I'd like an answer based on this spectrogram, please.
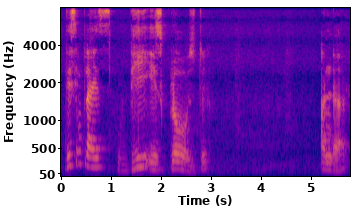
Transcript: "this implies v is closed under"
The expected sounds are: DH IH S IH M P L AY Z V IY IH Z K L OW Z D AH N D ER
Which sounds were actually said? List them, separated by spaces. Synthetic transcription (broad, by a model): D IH S IH M P L AY Z B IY IH Z K L OW Z D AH N D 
